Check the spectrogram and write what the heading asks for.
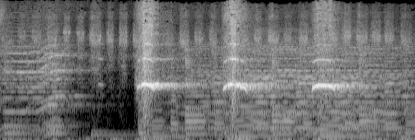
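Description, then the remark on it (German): Three shrill, hissing blasts of the whistle of a small local steam train running between Salzburg and Bad Ischl ring out about a second apart, loud, over cheerful band music playing underneath. “Zwischen Salzburg und Bad Ischl pfeift der liebe kleine Eisenbahn, raucht ein bissel, pfaucht ein bissel und dann taucht sie wieder an.”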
